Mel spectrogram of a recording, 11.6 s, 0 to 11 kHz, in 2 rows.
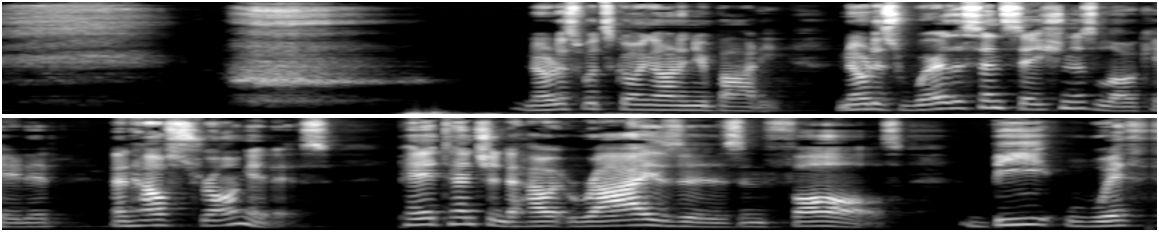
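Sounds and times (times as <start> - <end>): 
deep breaths for a guided relaxation exercise: 0.0 - 2.4
speech: 2.6 - 11.5.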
